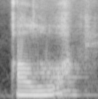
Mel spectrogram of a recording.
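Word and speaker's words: الله: Dia melihat ada orang buang kaligrafi yang di situ tulisannya alif lam lam ha. Bacanya apa? Allah.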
